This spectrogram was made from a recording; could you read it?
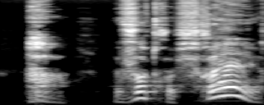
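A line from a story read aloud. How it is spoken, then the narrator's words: Exclaiming. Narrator (French): s'écria Marie-Antoinette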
